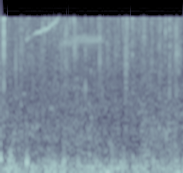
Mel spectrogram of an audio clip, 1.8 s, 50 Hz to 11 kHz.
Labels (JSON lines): {"label": "biophony, dolphin", "recorder": "SoundTrap 500"}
